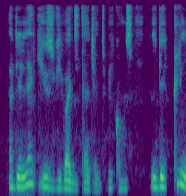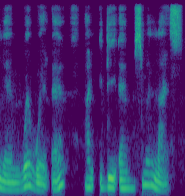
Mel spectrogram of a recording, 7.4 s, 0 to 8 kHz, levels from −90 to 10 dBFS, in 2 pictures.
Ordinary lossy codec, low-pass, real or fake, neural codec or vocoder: AAC, 48 kbps; 7.2 kHz; fake; codec, 16 kHz, 6 kbps, DAC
